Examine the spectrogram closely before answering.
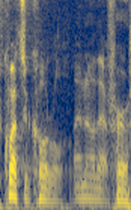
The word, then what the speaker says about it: Quetzalcoatl: quetzalcoatl you look like i said it's it's quetzalcoatl i know that for a fact it's like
